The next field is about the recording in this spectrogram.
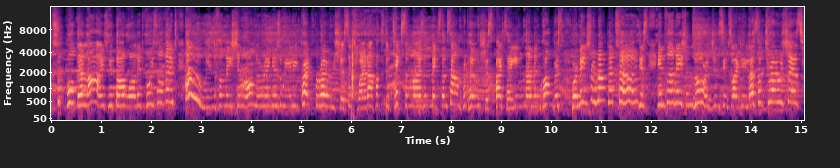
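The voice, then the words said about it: Singing in a British accent. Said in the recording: “With her British accent, she's a good little singer.”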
